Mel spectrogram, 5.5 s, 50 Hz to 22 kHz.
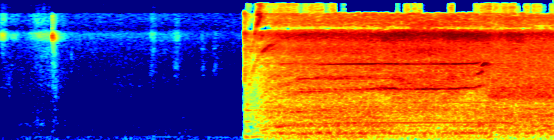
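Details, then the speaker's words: Riccar 8850 motor removed from the machine after repacking the front and rear bearings (previously a suddenly bad bearing), brushes off, run backwards via adapter with RPM slowly ramped; after a silent start it whirs up smoothly, pitch climbing evenly without rumble or grind, bearings healthy. "I'm going to run this thing backwards and see how it sounds first and I'm going to slowly ramp up the RPM and if everything sounds good then I'll go ahead and put the polishing stone on"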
